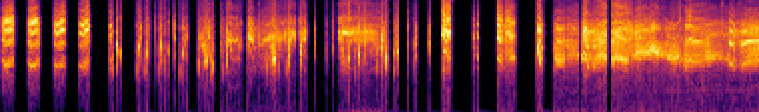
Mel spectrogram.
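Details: Edible-nest swiftlet lure call, A Leyung style, for drawing swiftlets in: dense high twittering and raspy chirps tumbling over one another, ending in a continuous buzzy chatter.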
